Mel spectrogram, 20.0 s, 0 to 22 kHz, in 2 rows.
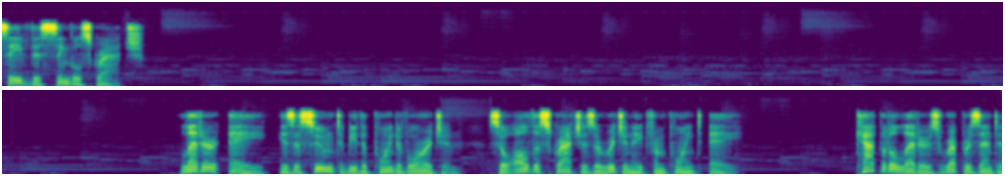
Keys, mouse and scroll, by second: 3.5 click, 4.2 click, 5.2 click, 5.8-8.8 typing, 9.1 click, 11.7 click, 13.0 click, 17.5 click, 19.4 Caps_Lock, 19.8 e.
